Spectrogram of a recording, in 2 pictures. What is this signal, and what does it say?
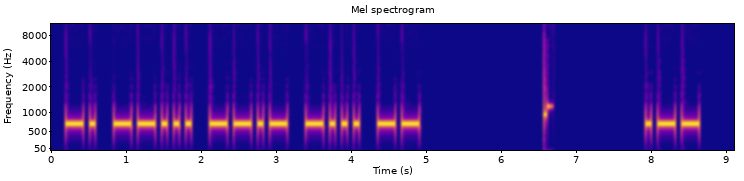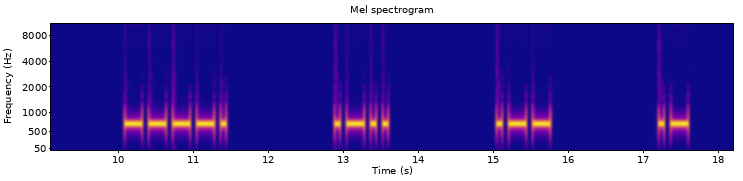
Morse code, heard as a keyed tone, about 15 wpm, spaced as for 8 wpm, 700 Hz. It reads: N7QBM W9LWA
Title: USA Call Signs - 5 Characters - 6x Character Spacing - 15wpm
